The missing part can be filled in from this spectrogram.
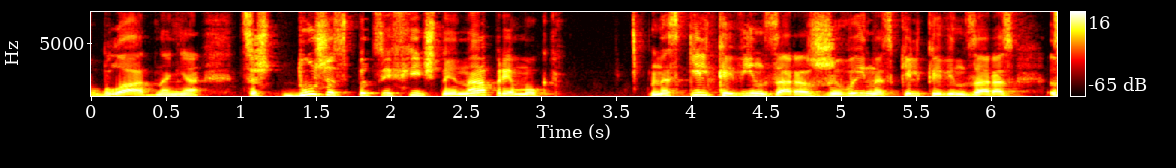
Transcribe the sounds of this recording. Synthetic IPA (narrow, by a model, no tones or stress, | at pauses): blˠɑd̪̚nɐnʲːɐ̰t̪sɛʂd̪uʐɛspɛt̪sɪfʲit͡ʃnɪjnapɾʲɐmɔk | nɐskʲilʲkɪʋʲinzaɾɐzʐɪʋɪjnɐskʲilʲkɪʋʲinzaɾɐs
